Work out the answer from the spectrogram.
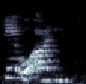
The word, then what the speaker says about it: Kore: It's pronounced as Kore.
